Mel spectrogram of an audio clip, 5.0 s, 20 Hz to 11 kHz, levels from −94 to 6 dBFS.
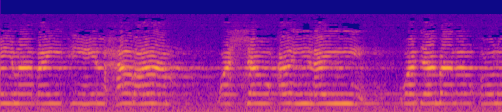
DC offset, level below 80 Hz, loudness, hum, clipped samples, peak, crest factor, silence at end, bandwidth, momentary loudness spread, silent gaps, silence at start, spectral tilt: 0.5%; -52 dBFS; -22 LUFS; none; under 0.1%; -8 dBFS; 16 dB; 0 s; 7.4 kHz; 12 LU; none; 0 s; -5.5 dB/octave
